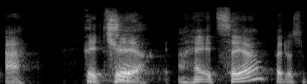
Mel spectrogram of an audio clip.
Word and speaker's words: Etxea: E t X e a Echea. Ajá. Esea, pero se pronuncia echea.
